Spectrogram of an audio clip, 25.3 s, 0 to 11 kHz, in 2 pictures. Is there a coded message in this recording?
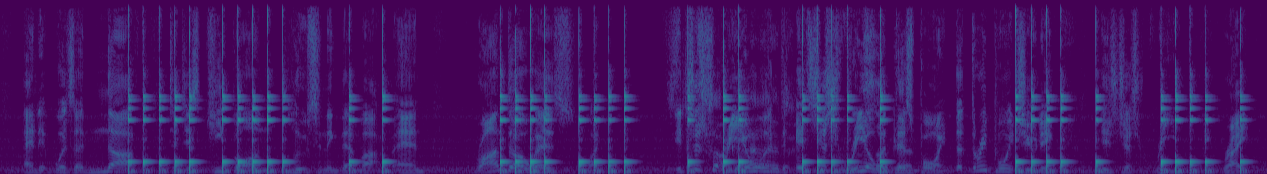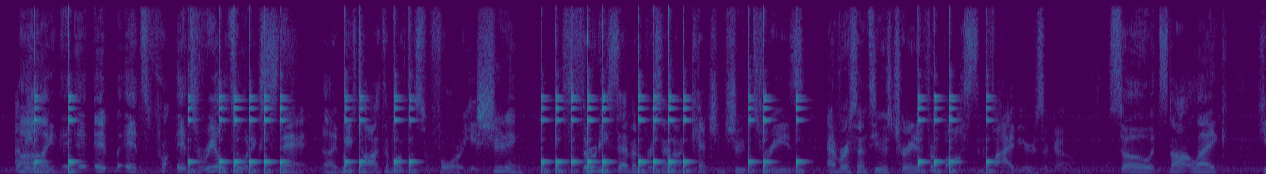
Yes: tap code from 1.3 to 22.8 s, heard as taps on a metal pipe, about 7 knocks a second, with speech in English. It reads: ZA TBQ QQA EG YF L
